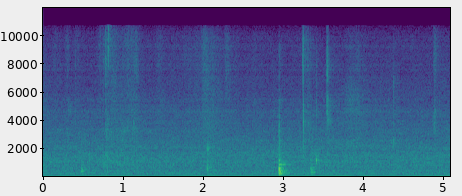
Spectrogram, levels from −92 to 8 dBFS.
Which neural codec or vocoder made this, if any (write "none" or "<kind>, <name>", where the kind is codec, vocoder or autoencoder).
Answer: autoencoder, DAC-VAE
